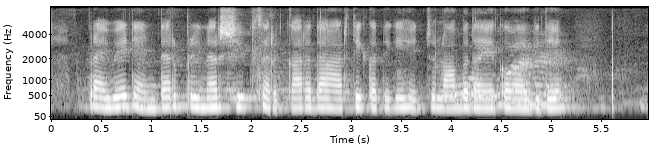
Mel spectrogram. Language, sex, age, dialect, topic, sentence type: Kannada, female, 18-24, Mysore Kannada, banking, statement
